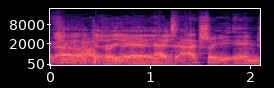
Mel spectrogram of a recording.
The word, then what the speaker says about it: Friedhofer: Friedhofer.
